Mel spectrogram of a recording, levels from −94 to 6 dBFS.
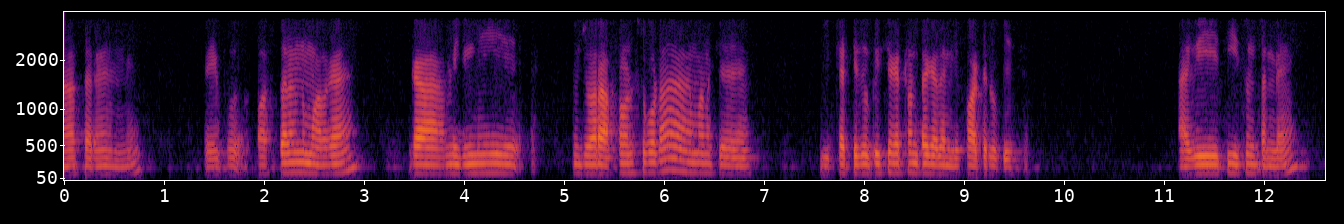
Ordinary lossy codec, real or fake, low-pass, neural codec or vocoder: none; real; 3.6 kHz; none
